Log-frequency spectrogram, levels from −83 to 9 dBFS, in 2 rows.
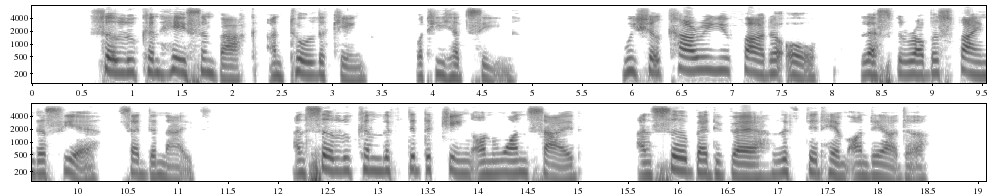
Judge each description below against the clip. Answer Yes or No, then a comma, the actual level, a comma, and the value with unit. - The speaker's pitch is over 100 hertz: Yes, medium, 185 Hz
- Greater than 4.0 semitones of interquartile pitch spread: Yes, average, 4.6 semitones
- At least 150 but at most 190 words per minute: No, average, 140 wpm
